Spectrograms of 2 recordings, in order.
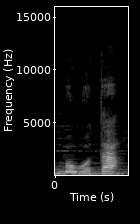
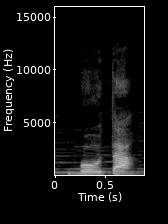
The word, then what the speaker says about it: Bogotá: To say the name of the capital of Colombia, it's Bogotá. But it's sometimes pronounced as Bogotá.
